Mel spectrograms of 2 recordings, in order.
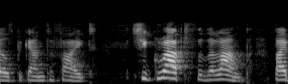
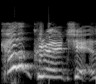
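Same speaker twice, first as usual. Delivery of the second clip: shrill, very high, very loud shriek; 9 semitones higher, 8 dB louder than usual. Mrs. Carter spots beetles that narrowly miss her foot, shrieked. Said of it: "shrieked Mrs. Carter".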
